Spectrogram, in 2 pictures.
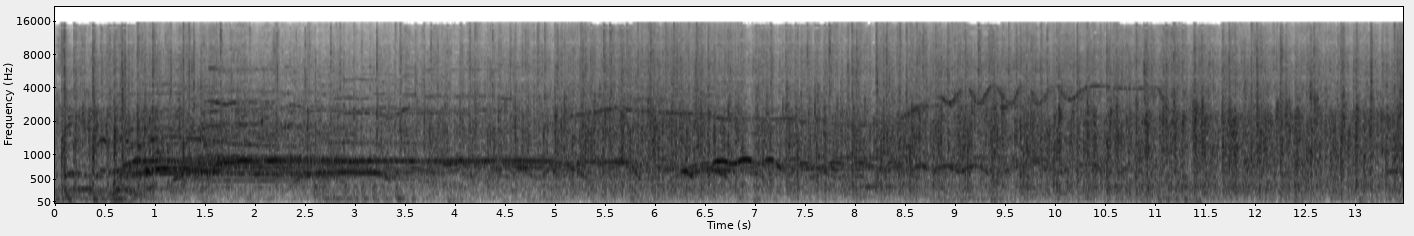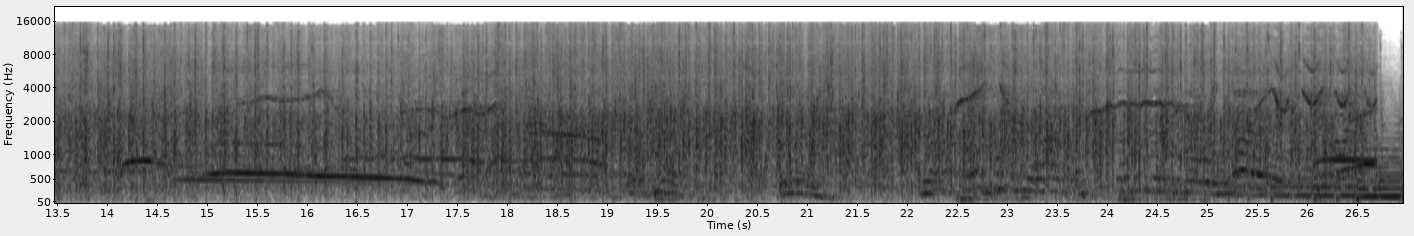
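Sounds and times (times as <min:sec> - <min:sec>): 
audience applause: 0:00.0 - 0:26.8
whoops and cheers: 0:00.4 - 0:10.9, 0:13.4 - 0:19.0, 0:23.9 - 0:26.7.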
